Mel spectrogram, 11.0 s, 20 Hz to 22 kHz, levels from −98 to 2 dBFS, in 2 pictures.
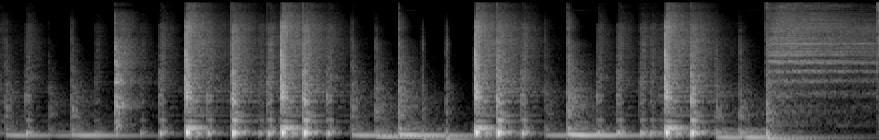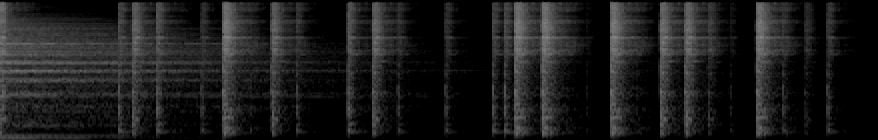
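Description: No technical faults are audible.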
